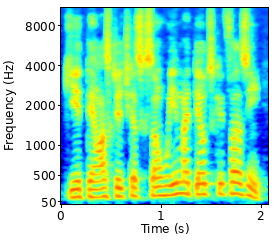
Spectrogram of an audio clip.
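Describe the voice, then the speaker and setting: Homem contando histórias com muito palavrão. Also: male voice, fairly high pitch, very fast. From Brazil. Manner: profane, animated storytelling with acted quotes. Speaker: stand-up comedian guest. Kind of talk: casual podcast chat.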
